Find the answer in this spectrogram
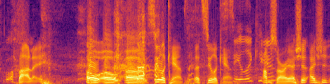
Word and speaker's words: coelacanth: Alex ale well it's like Bali Oh Oh coelacanth that's coelacanth I'm sorry I should I should I should respect his new tag it's coelacanth for God's sake it's just an it's just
